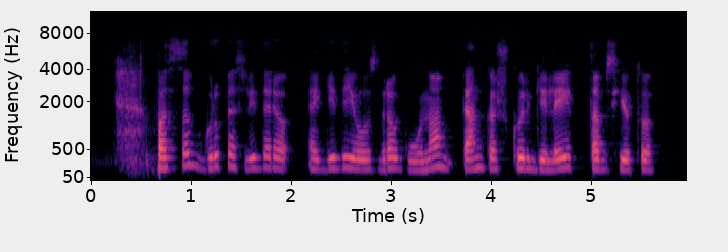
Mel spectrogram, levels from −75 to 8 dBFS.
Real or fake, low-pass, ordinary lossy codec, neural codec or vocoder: real; 7.2 kHz; MP3, 96 kbps; none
